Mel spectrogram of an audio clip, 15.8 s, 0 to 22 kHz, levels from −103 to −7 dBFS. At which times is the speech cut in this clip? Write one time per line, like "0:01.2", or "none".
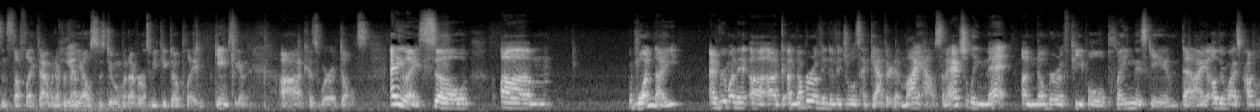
0:01.8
